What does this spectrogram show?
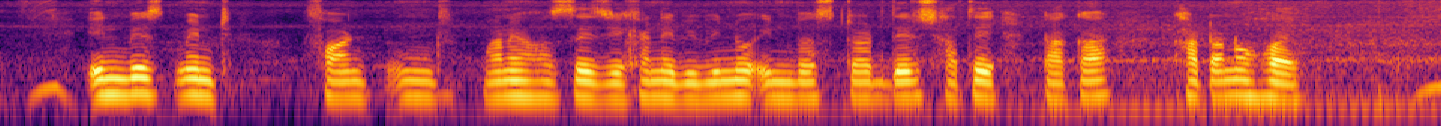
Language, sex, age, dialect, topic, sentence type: Bengali, male, 18-24, Rajbangshi, banking, statement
